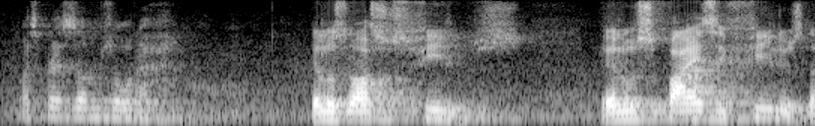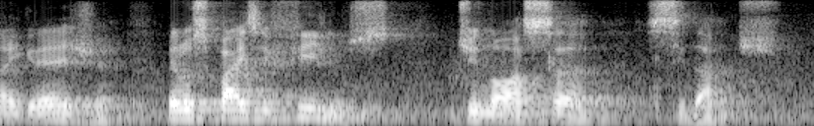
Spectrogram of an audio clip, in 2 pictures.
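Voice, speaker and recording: A man talks at a very slow pace with long, frequent pauses, his pitch fairly high and its variation ordinary. Noticeable background noise and audible room echo surround him. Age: 60s. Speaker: pastor. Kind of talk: sermon.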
